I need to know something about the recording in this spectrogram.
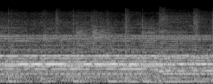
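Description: Uzbek folk-pop song: several male voices hold long notes together in harmony, backed by a band with a repeating bass line and light percussion. About one and a half seconds in, the held chord steps down to a lower note.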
